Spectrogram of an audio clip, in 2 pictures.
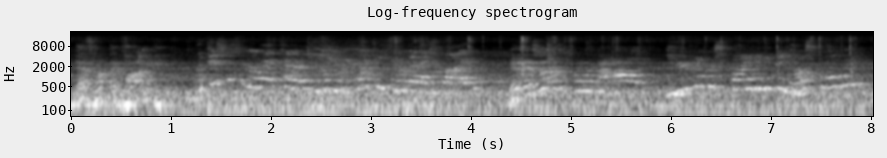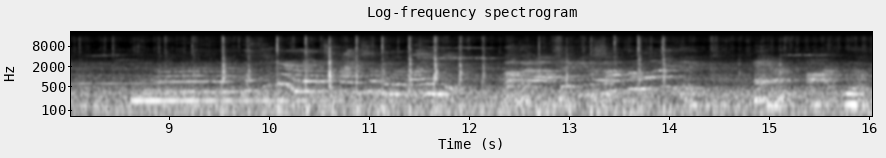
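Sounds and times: music: 7.1 - 11.9.

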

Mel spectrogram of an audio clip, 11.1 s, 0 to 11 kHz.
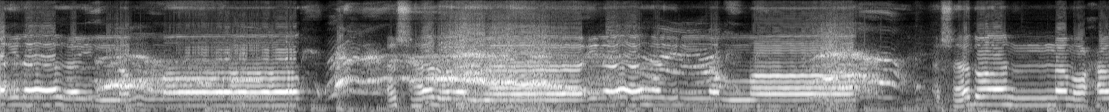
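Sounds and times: man chanting call to prayer: 0.0 - 11.0
toddler crying loudly: 3.3 - 5.7, 6.4 - 9.2.

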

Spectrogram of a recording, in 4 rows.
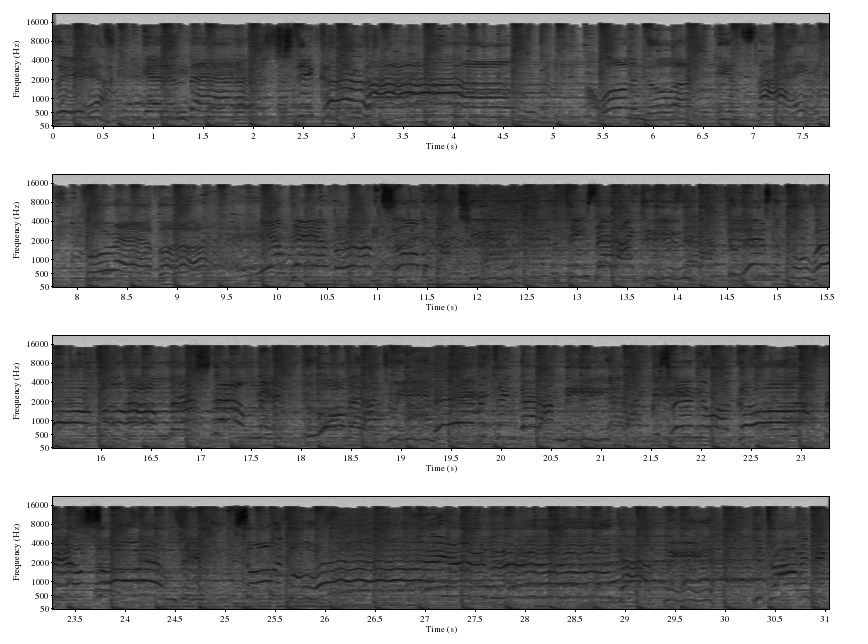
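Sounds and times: drum beat: 0.0 - 22.8
band backing: 0.0 - 31.0
woman singing: 0.0 - 31.0.

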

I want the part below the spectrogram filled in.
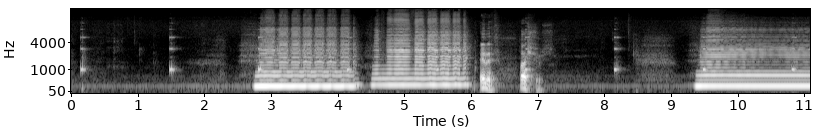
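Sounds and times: double-reed pipe long notes: 2.7 - 6.1, 9.4 - 11.0.

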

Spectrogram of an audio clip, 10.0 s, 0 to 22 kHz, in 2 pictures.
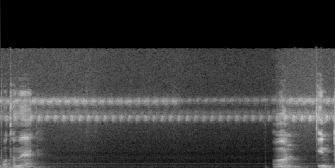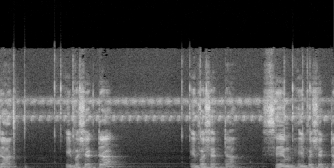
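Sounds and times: crickets trilling: 0.0 - 10.0
faint low hum: 0.0 - 10.0.

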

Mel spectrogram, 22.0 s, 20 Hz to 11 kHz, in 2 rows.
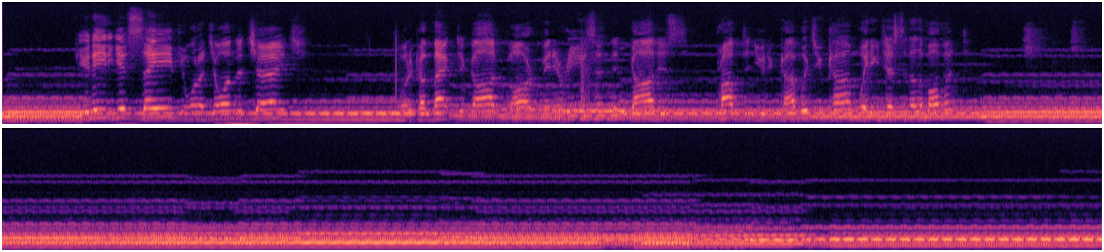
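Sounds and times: church organ chords: 0.0 - 22.0.

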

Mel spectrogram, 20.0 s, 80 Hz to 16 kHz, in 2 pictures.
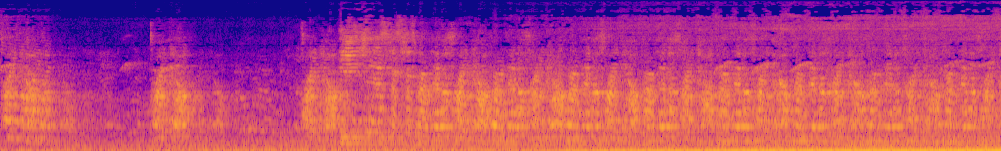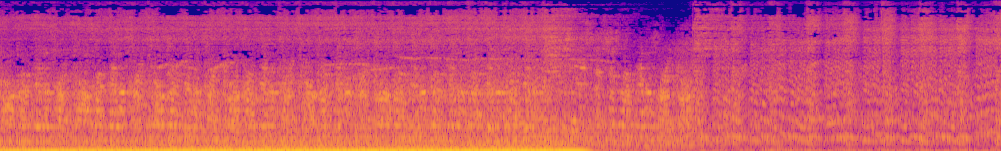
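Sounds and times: voices: 0.0 - 17.1
loud dance music: 3.0 - 20.0.

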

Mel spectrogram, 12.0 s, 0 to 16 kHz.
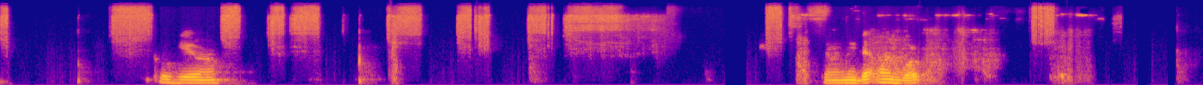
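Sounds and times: stylus scribbling on touchscreen: 2.2 - 3.3, 7.6 - 9.0, 10.3 - 11.3.

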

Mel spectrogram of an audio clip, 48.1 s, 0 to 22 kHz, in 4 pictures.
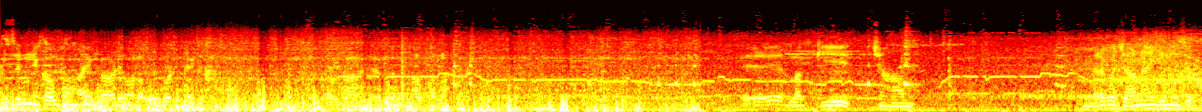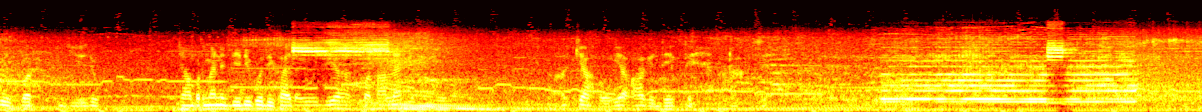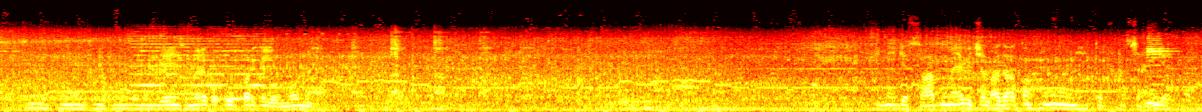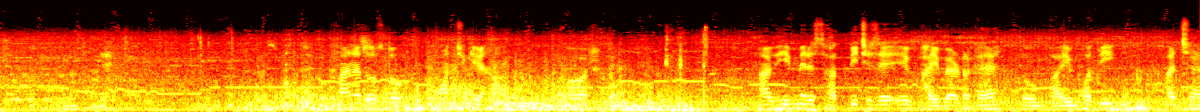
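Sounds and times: wind rumble on microphone: 0.0 - 7.4, 37.9 - 44.0, 47.1 - 48.0
engines running: 0.0 - 48.0
vehicle horn: 14.9 - 16.6, 20.8 - 24.3, 25.3 - 26.9, 35.4 - 36.0.

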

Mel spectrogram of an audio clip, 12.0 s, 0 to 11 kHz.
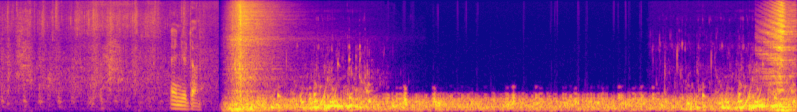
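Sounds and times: low underwater-style rumble: 3.8 - 11.9.

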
